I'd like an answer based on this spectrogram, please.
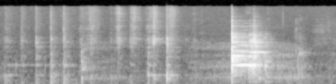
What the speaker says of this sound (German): und alles gut durchmischen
